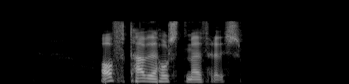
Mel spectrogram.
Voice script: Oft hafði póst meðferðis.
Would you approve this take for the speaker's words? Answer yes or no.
yes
